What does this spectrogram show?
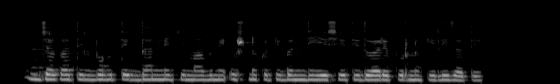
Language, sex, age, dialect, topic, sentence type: Marathi, female, 18-24, Northern Konkan, agriculture, statement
